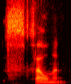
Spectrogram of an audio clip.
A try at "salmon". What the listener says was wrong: Did you just pronounce the L in salmon? It sounded, man. I was like, salmon, really?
